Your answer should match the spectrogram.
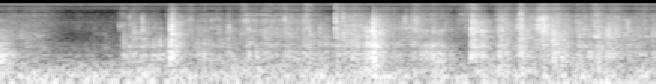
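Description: Paper ballot sheets being handled and torn apart by hand: rustling with irregular short crackles and ticks.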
